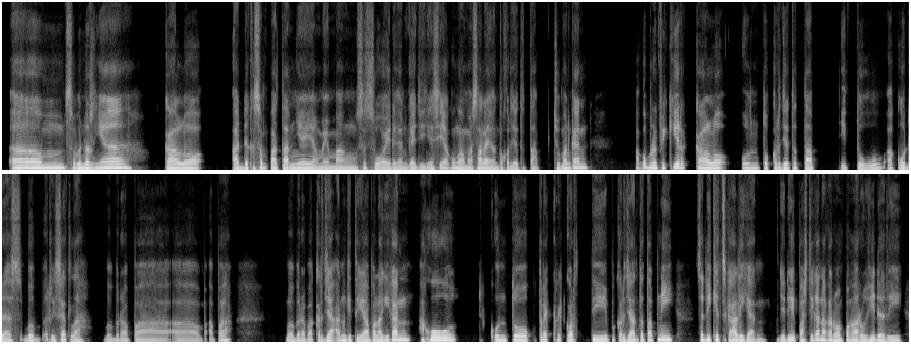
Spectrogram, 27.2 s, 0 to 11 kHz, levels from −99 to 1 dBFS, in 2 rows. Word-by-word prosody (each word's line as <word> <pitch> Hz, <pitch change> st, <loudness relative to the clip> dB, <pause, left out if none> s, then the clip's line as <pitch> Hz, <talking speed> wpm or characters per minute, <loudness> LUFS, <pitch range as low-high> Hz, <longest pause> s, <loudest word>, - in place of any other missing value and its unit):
Mmm, 180 Hz, 0 st, +5 dB
sebenarnya 170 Hz, +8 st, +4 dB, 0.5 s
kalau 150 Hz, 0 st, +3 dB, 0.5 s
ada 145 Hz, 0 st, +1 dB
kesempatannya 135 Hz, 0 st, +1 dB
yang 120 Hz, -, -1 dB
memang 115 Hz, +1 st, -3 dB
sesuai 115 Hz, -1 st, -4 dB
dengan 105 Hz, -1 st, -4 dB
gajinya 100 Hz, +4 st, -4 dB
sih, 170 Hz, +1 st, -3 dB
aku 155 Hz, +6 st, -4 dB
nggak 105 Hz, -11 st, 0 dB
masalah 135 Hz, +9 st, 0 dB
ya 110 Hz, -, -1 dB
untuk 105 Hz, +1 st, -6 dB
kerja 100 Hz, 0 st, -5 dB
tetap. 100 Hz, -4 st, -12 dB, 0.2 s
Cuman 130 Hz, +4 st, -1 dB
kan, 185 Hz, +3 st, -1 dB, 0.6 s
aku 135 Hz, +8 st, -6 dB
berpikir 175 Hz, +3 st, +1 dB, 0.2 s
kalau 165 Hz, +1 st, +3 dB, 0.2 s
untuk 150 Hz, 0 st, -4 dB
kerja 135 Hz, -2 st, 0 dB
tetap 130 Hz, 0 st, -3 dB, 0.3 s
itu 130 Hz, -2 st, -4 dB
aku 120 Hz, +4 st, -7 dB
udah 120 Hz, -3 st, 0 dB
s -, -, -15 dB
beb 120 Hz, -3 st, -2 dB, 0.2 s
riset 130 Hz, +2 st, -3 dB
lah 110 Hz, -6 st, -4 dB, 0.2 s
beberapa, 100 Hz, 0 st, -7 dB, 0.5 s
eee, 90 Hz, -1 st, -8 dB
apa, 145 Hz, +1 st, -5 dB, 0.8 s
beberapa 105 Hz, -1 st, -2 dB
kerjaan 120 Hz, +3 st, 0 dB
gitu 125 Hz, -4 st, -1 dB
ya. 125 Hz, 0 st, +2 dB
Apalagi 120 Hz, +1 st, +2 dB
kan, 180 Hz, +4 st, +4 dB, 0.2 s
aku 175 Hz, -1 st, +6 dB, 0.6 s
untuk 140 Hz, -1 st, +2 dB
track 140 Hz, -2 st, -2 dB
record 135 Hz, +1 st, 0 dB, 0.2 s
di 135 Hz, -1 st, +3 dB
pekerjaan 125 Hz, -1 st, 0 dB
tetap 140 Hz, +5 st, -1 dB
nih 180 Hz, -1 st, +4 dB, 0.4 s
sedikit 155 Hz, +1 st, +2 dB
sekali 135 Hz, +1 st, +2 dB
kan. 105 Hz, -5 st, -2 dB, 0.2 s
Jadi, 120 Hz, +7 st, +2 dB
pasti 145 Hz, +2 st, -3 dB
kan 180 Hz, -1 st, +3 dB
akan 140 Hz, -4 st, +2 dB
mempengaruhi 120 Hz, +3 st, +1 dB
dari 125 Hz, -1 st, +1 dB
135 Hz, 130 wpm, -20 LUFS, 115-155 Hz, 0.8 s, aku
